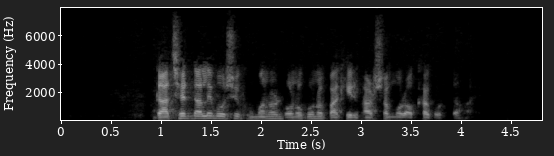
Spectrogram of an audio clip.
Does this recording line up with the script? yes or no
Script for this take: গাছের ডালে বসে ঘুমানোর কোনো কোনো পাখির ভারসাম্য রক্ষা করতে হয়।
yes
